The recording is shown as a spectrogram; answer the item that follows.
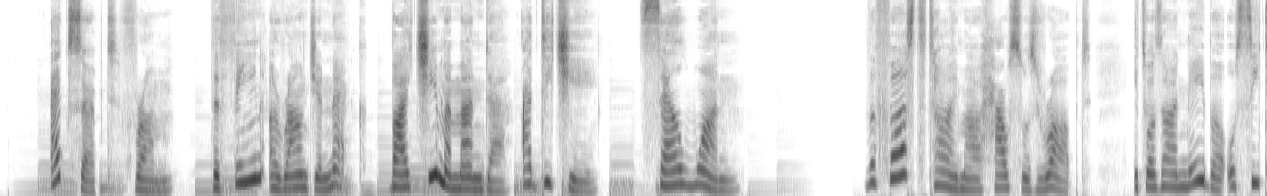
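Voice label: African English, Audiobook; GoLocalise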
